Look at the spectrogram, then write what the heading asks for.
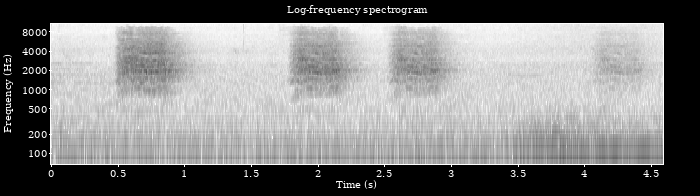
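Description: Four harsh, raspy squawks from blue-and-yellow or red macaws ring out at uneven intervals, loud, over a steady low rumble of background noise with no talking, during a visit to macaw nests in Campo Grande, Brazil.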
